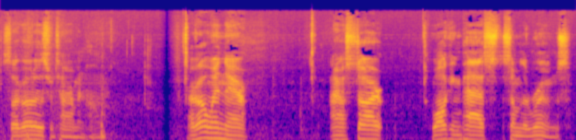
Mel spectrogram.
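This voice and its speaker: A man's voice: fairly low pitch, moderate pace, pauses often, fairly bright tone. A young man co-hosting a crude comedy show, telling rambling joking stories with slang and filler. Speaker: co-host.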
